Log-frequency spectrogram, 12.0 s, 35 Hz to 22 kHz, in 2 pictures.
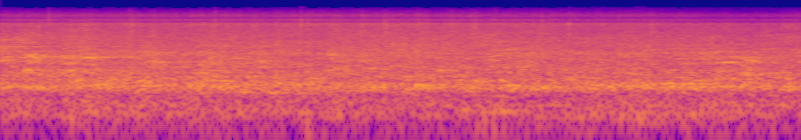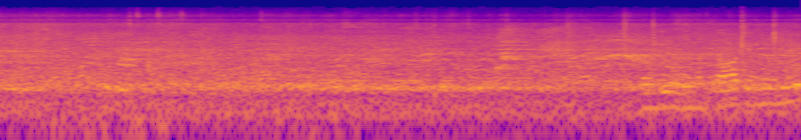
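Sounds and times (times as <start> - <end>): splashing water: 0.0 - 12.0.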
